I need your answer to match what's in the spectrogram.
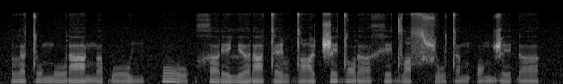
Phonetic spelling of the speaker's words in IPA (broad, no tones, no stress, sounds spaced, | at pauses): l ɐ t o ŋ o ɾ a ŋ ɐ ɓ o ʎ | o | x ɐ ɾ e lʲ ɐ ɾ a t ɛ ʎ dˤ ɛ ʈ͡ʂ e d ɔ ɾ ɐ x e d lʲ ɐ sˤ ɕ o t ɐ ŋ ʔ ɔ ŋ ʐ e ɗ ɐ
